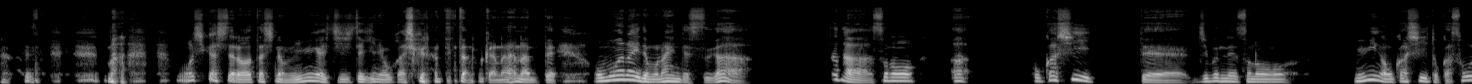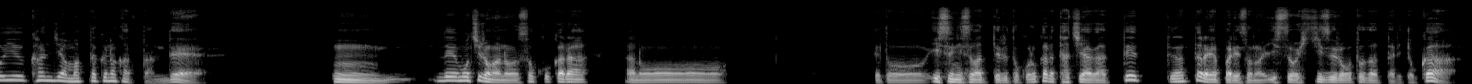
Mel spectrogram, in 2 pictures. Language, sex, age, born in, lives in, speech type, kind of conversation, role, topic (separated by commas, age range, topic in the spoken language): Japanese, male, 45-49, Japan, Japan, conversation, podcast, guest, アウトドアで一番心に残った瞬間は何ですか？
